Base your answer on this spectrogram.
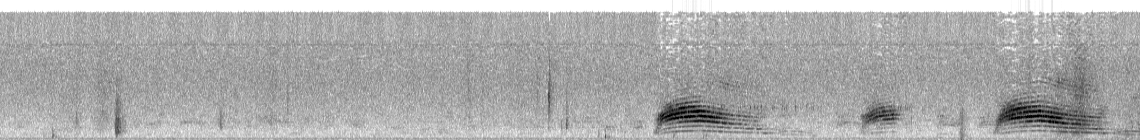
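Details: A pet cat, described as afraid of its owner's ringtone, meows three times over several seconds, with drawn-out, wavering calls separated by pauses. A low steady hum runs underneath, with faint clicks and handling noises.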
